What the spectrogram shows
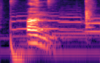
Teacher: अंग का जो उच्चारण स्थान होता है वह नासिका से बोलते हैं। नाक से बोला जाता है नासिका।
